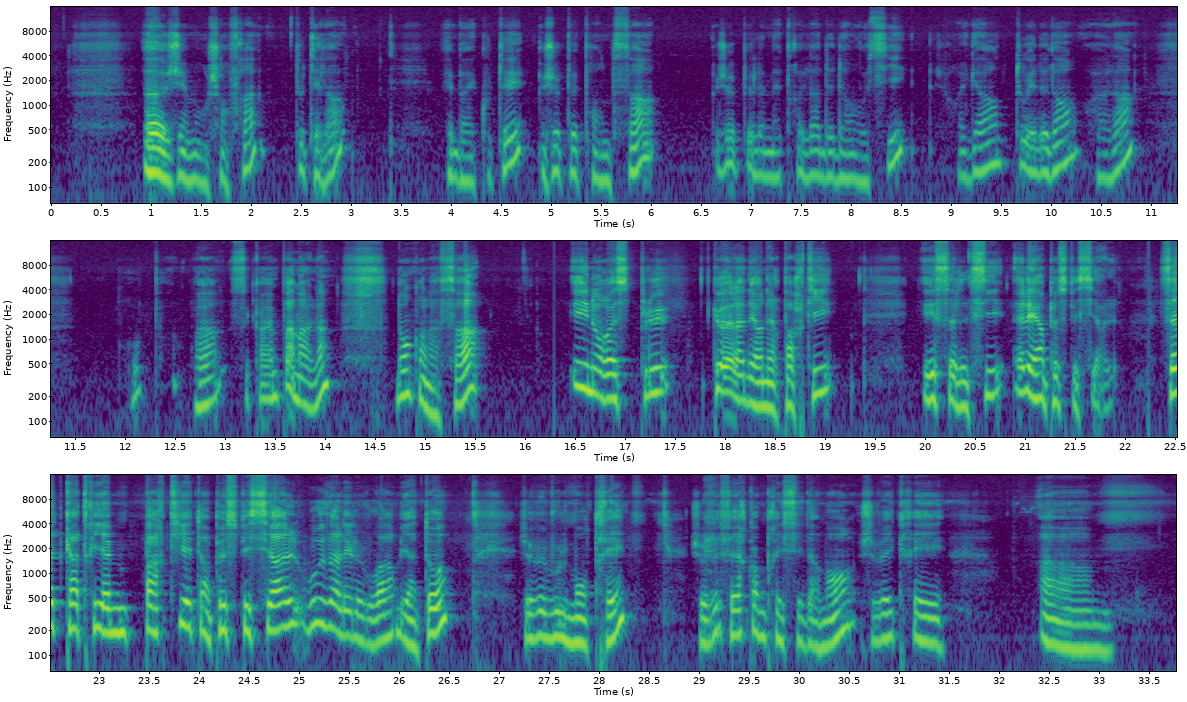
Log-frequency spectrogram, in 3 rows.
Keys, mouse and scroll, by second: 3.4 scroll down 1, 6.6-8.2 drag, 9.1 click, 10.8 scroll up 1, 12.0 click, 13.5 scroll up 1, 14.3-15.0 right drag, 15.0-15.5 scroll down 1, 16.0-16.8 right drag, 19.7 click, 22.1 right click, 23.4 click, 24.8 scroll down 1, 30.6 click, 32.6 click.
